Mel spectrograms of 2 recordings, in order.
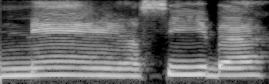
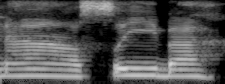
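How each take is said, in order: First: The first vowel is tilted toward an e sound. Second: The vowels keep their plain heavy quality. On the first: The speaker calls it wrong. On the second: The speaker calls it right.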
